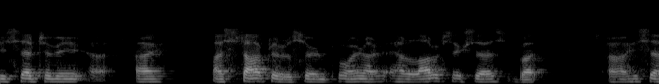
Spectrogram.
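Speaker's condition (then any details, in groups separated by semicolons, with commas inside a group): Tongue cancer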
